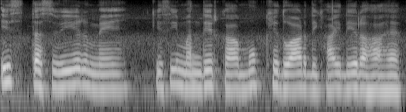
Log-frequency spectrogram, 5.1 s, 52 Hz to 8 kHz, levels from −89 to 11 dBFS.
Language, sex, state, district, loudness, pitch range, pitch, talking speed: Hindi, male, Manipur, Imphal West, -17 LUFS, 145-170 Hz, 150 Hz, 140 wpm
